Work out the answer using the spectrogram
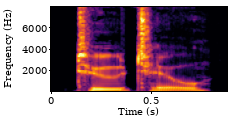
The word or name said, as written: tutu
